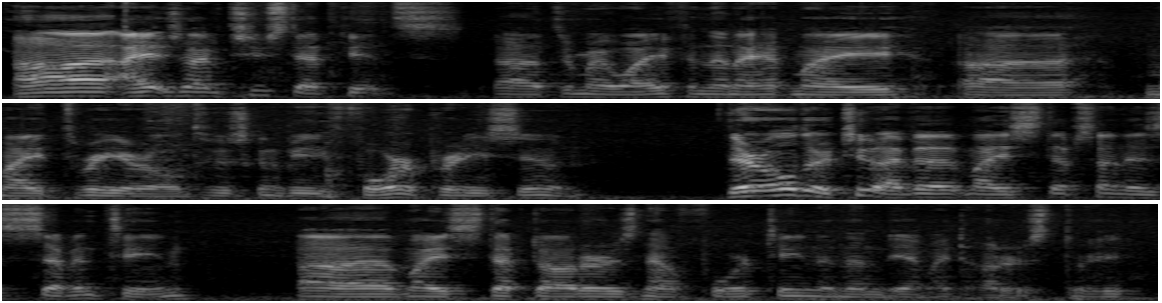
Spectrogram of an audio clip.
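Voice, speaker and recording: A man's voice: deep voice, animated, moderate pace, a bit bright, slight background noise. A man, perhaps in his thirties, chatting casually and agreeably. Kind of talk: casual chat.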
